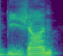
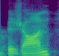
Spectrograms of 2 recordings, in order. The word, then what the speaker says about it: Bijan: and place Algeier for Bijan if there's the injury. I love that you switched your pronunciation of of Bijan's name. Well done. I feel like it's it's like the mustard, right?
